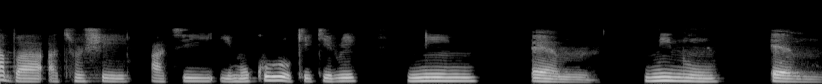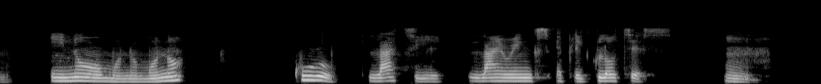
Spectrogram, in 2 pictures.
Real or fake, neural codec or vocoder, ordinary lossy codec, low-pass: real; none; MP3, 32 kbps; 5.4 kHz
